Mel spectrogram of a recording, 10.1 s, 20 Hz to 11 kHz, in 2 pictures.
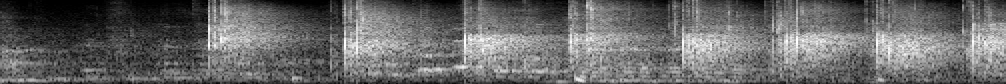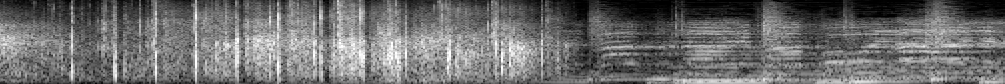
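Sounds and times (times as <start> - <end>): rhythmic handclapping: 1.0 - 8.1.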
